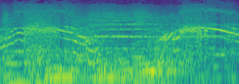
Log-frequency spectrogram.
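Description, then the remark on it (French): A cat yowls loudly and close by, its long wavering meows rising and falling in drawn-out cries over a dense, rumbling background for a few seconds. “Au point de devenir bientôt la proie d'un chat.”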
